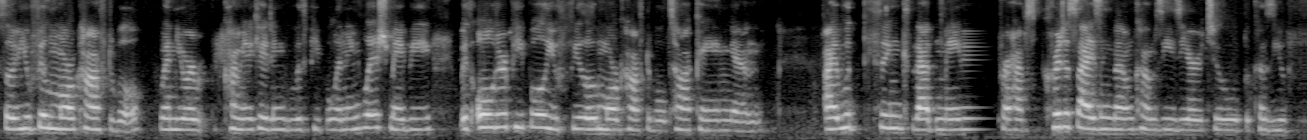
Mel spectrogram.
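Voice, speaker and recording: In a Persian accent, a woman speaks at a fairly high pitch with a dark, mellow tone. Her intonation is monotone and flat, and her pace is moderate. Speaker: English speaking teacher. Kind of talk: casual chat.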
